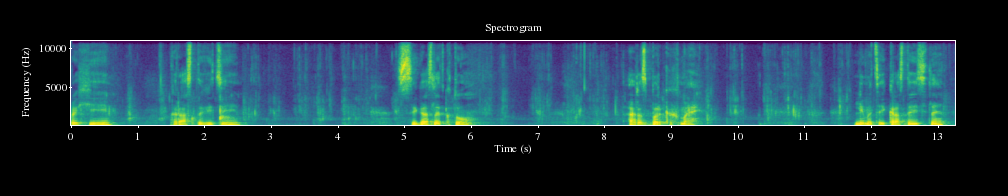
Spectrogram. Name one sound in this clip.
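A spoon stirs and scrapes through a chunky mixture in a bowl.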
